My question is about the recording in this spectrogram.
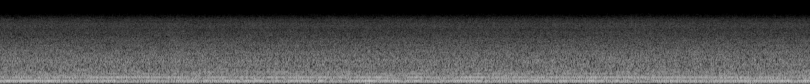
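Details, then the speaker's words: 20-inch box fan running normally: a steady, even rush of air over a soft motor hum, with no ticks or wobble. "as you can tell there like i said it's loud it's louder than the i think that this must be because the wheels they're just they they muffle some of that sound"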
